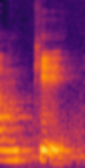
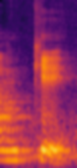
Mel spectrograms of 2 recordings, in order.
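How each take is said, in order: First: The middle consonant is a hard k sound. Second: The same.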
